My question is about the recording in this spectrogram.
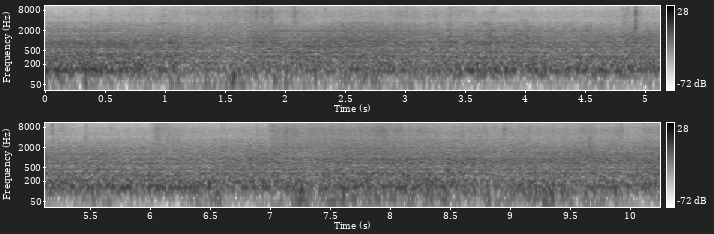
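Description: Steady drone of a combine harvester running close by, with a couple of faint clicks partway through.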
